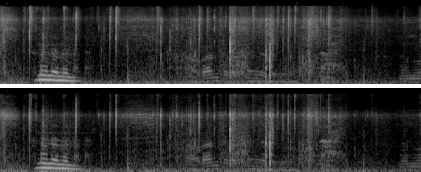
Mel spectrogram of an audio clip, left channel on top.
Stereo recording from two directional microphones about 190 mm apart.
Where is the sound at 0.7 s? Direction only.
40° right (ahead or behind).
